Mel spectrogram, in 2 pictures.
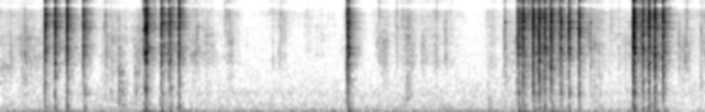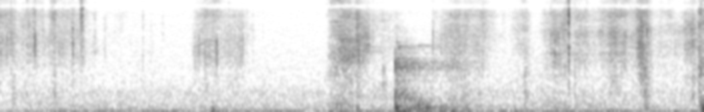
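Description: Half-inch drive Westline ratchet from Western Auto clicking its pawl mechanism in several short bursts of rapid crisp ticks, close up, separated by quiet gaps, with a few faint handling sounds later.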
